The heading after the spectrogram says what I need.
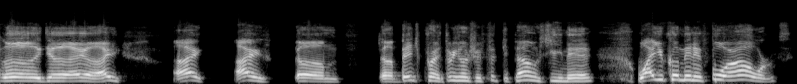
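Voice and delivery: slow, dopey mock gym-bro voice; dumb meathead. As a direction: play the dim bench-presser heckler. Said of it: "like a Neanderthal".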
